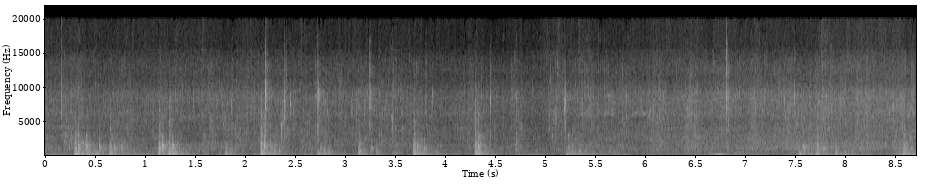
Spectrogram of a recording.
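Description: Vegetables for veg American chop suey stirred with pepper powder, tomato ketchup, chili sauce and soy sauce in a hot pan, giving a steady sizzle broken by repeated scraping stirs, close and moderately loud.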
